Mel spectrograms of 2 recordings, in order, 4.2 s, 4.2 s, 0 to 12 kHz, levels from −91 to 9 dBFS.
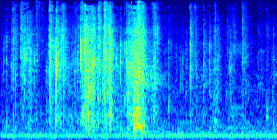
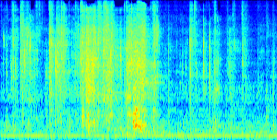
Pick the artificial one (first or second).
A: second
